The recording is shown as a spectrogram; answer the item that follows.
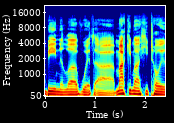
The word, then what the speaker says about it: Makima: me in the comments makima her name is makiba makima uh I'm so sorry I'm so sorry erase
